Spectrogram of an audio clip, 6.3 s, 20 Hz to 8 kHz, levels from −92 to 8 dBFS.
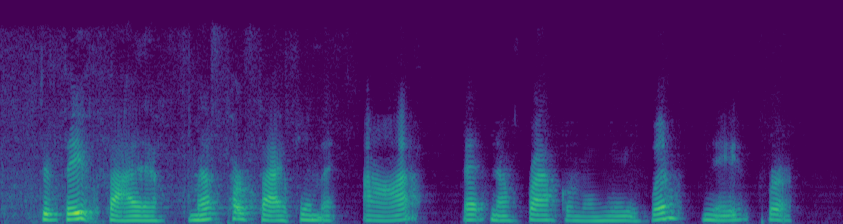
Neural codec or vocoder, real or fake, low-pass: codec, 24 kHz, 0.9 kbps, WavTokenizer, small release; fake; 7.2 kHz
